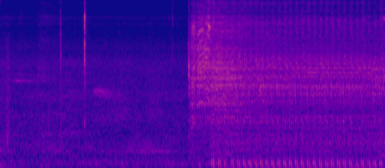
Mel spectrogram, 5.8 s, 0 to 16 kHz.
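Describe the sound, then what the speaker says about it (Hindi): A Kawasaki Ninja 300 motorcycle idles after a quiet stretch, its exhaust note starting abruptly and settling into a loud, steady, rapidly pulsing burble that carries on close by. "मैं आपको अभी इसका एग्जॉस्ट नोट सुनाता हूँ"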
